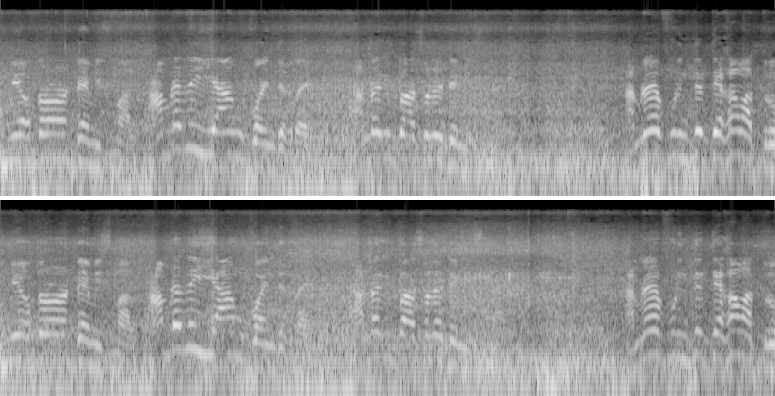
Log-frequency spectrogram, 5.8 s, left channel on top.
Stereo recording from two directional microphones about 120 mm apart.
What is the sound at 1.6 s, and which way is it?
Speech, 10° left (ahead or behind).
